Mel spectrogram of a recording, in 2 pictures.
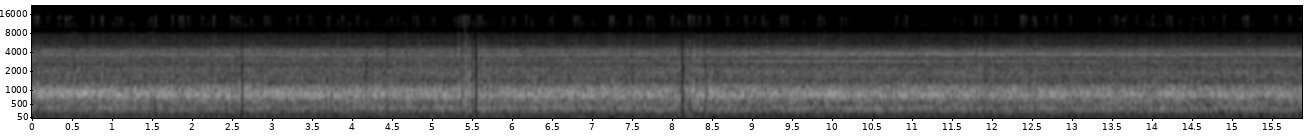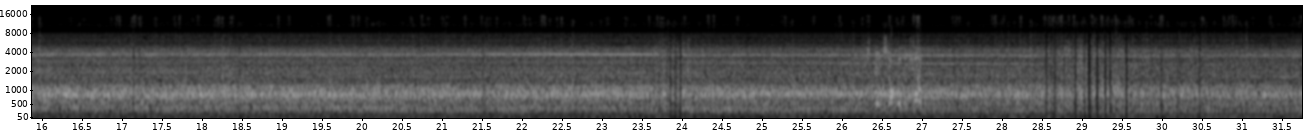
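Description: Cab interior of a Land Rover Defender 90 TD5 on the move: its five-cylinder turbodiesel runs steadily at cruising speed under a constant drone of road and wind noise.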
